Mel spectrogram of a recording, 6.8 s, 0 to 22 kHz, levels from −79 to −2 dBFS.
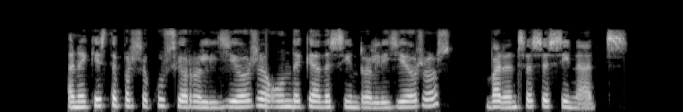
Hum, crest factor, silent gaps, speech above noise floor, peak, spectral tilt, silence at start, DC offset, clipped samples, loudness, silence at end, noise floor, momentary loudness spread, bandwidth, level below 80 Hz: none; 16 dB; none; over 72 dB; -2 dBFS; -4 dB/octave; 0.7 s; under 0.1%; under 0.1%; -18 LUFS; 0.6 s; under -90 dBFS; 6 LU; 7.8 kHz; -58 dBFS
